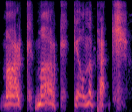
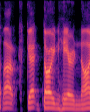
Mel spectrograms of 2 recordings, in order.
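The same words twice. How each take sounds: First: High-pitched, drawn-out Northern Irish call; hammed-up Northern Irish manager calling out; attempted Northern Irish accent. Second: Very slow, drawn-out Northern Irish order; attempted Northern Irish accent. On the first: Manager calling Mark onto the pitch, hammed-up Northern Irish accent. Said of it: "He's never been Northern Irish". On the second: Manager summoning Mark to the touchline, slow mock Northern Irish accent. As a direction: stretch each word in mock Northern Irish. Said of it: "that better?".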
